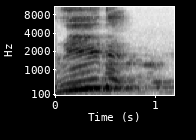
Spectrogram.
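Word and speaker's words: read: The book was नॉट रीड ये रेड हो जाता है इसका उच्चारण बाय द स्टूडेंट ये रहा आपके छठवें का उत्तर।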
